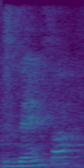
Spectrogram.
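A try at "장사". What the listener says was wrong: Zhang, say it like a J.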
